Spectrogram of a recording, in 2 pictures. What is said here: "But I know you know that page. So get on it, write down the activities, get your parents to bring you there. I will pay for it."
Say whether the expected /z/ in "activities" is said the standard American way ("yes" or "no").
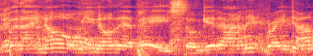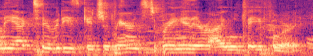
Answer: yes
